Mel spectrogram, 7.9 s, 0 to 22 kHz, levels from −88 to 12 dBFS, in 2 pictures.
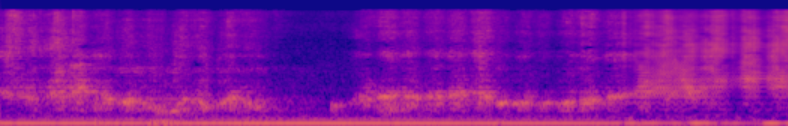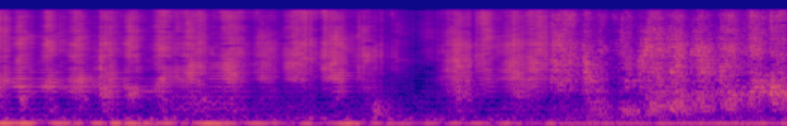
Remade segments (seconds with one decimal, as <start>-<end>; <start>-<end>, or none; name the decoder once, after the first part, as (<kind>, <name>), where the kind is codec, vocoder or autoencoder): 3.1-6.7 (vocoder, Vocos)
